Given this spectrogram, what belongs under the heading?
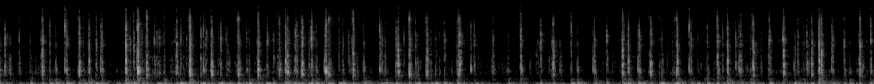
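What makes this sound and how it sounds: Fingertips of one hand type rapidly on a bamboo wood computer keyboard with wooden keycaps. The result is a steady stream of short, dry, clicky taps with a mid-range woody knock, a bright edge, and a faint low background hum.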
